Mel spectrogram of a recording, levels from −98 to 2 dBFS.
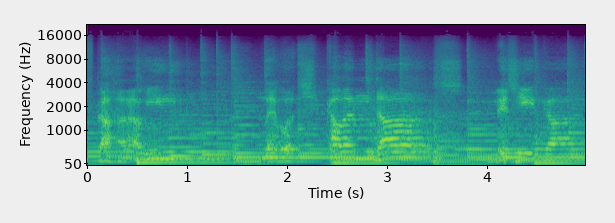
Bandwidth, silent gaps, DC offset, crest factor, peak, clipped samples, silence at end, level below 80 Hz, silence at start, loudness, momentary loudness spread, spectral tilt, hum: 14 kHz; none; under 0.1%; 16 dB; -2 dBFS; under 0.1%; 0 s; -36 dBFS; 0 s; -19 LUFS; 8 LU; -6.5 dB/octave; none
